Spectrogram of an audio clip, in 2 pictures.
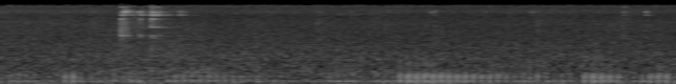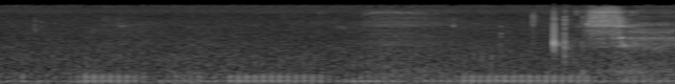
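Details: White Manx cat with blue eyes greeting and purring: a continuous low rhythmic rumble in repeated pulses, with a few faint higher clicks and a soft background hiss.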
